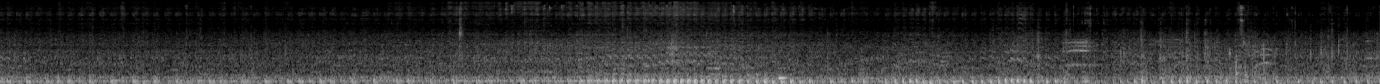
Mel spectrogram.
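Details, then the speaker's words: Hero Passion Pro after clutch plate replacement: steady, even single-cylinder drone rising and easing smoothly with throttle; no rattle on clutch release after gear change, unlike before repair, so clutch engages cleanly. "Gear change करने के बाद कल छोड़ता था घर से आवाज करता था अभी वैसा कुछ आवाज नहीं कर रहा [संगीत] है बिलकुल स्मूथ चल रहा है अभी कोई दिक्कत नहीं है"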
